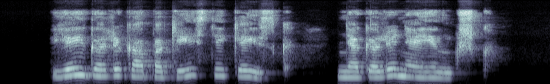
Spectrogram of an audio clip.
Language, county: Lithuanian, Vilnius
